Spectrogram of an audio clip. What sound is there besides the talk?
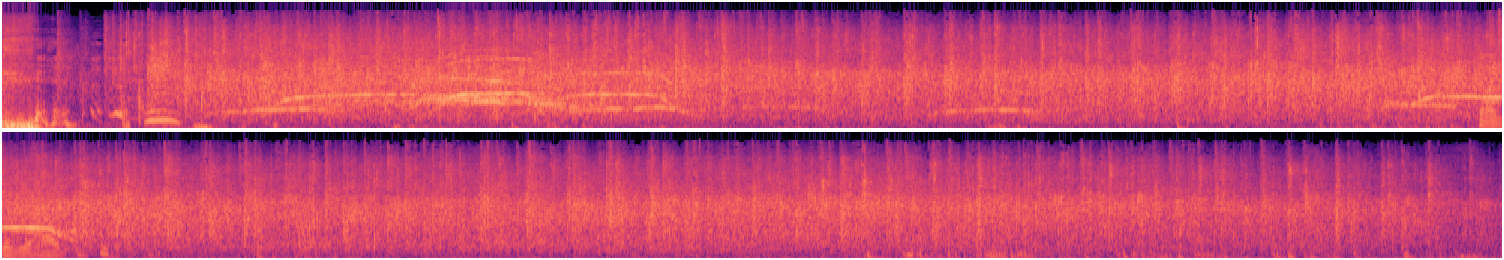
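audience applause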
